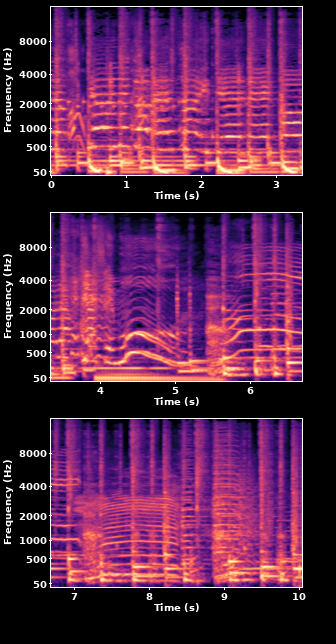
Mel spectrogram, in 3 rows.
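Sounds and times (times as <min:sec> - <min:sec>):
upbeat children's music: 0:00.0 - 0:10.0
cartoon cow mooing: 0:05.5 - 0:08.6.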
